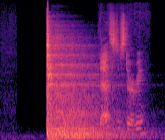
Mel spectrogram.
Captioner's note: dramatic bang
